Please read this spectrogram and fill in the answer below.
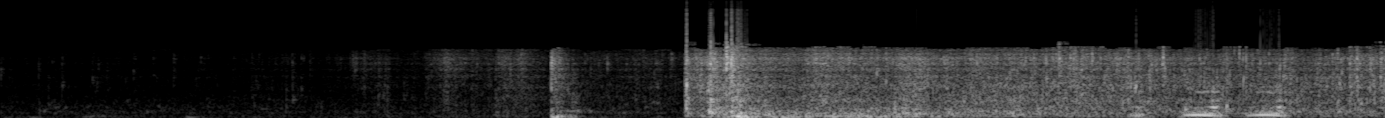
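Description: A flat-coated retriever leaping into a shallow creek: after quietly flowing water and a short knock about four seconds in, a sudden heavy splash hits a second later, followed by loud, continuous splashing and churning water.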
